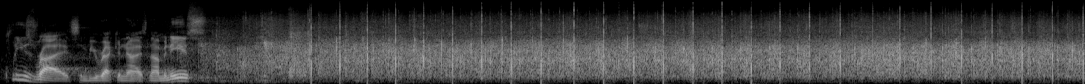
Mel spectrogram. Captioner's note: applause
